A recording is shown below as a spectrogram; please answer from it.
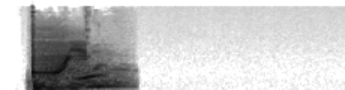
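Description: Short cartoon-style sound effect for an animated logo intro, lasting under a second, with a pitch that glides upward.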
